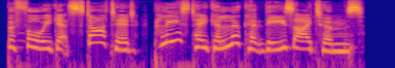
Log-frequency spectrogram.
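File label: onboarding provision terms British English; Bixby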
